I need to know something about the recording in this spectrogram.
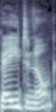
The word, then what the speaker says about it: Badenoch: So Kemi Badenoch it is then. That might be your aim for today. But look, I think what Kemi Badenoch is trying to suggest today with her bold,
